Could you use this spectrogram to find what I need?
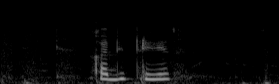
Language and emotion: Russian, neutral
